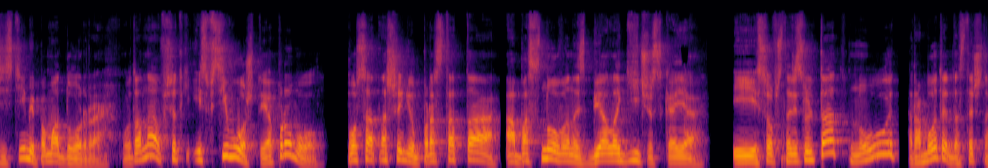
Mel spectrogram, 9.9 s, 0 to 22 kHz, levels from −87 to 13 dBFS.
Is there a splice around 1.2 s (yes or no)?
no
